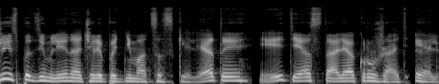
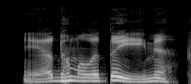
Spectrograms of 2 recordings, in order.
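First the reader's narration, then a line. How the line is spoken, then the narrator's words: Wry snort. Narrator (Russian): хмыкнул я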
